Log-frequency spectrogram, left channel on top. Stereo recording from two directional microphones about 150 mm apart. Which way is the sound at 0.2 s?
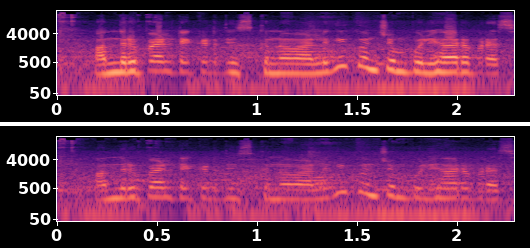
45° left (ahead or behind).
